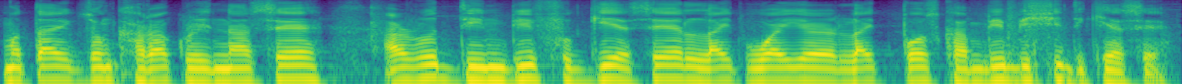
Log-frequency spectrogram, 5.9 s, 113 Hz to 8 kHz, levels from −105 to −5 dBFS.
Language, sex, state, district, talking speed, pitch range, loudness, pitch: Nagamese, male, Nagaland, Kohima, 195 wpm, 125-140 Hz, -13 LUFS, 130 Hz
